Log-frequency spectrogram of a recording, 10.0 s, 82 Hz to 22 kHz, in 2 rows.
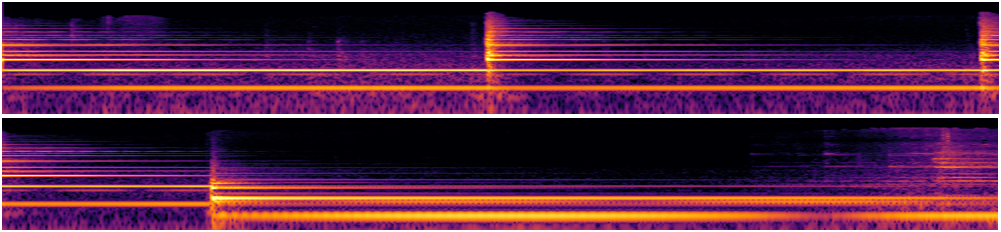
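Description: Church bells in France ring at exactly 11 a.m. on 11 November, part of all the bells of France ringing for 11 minutes: three clear strikes at a slow, even pace, the last one deeper, each leaving a long resonant hum that lingers and overlaps. No voices are present.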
